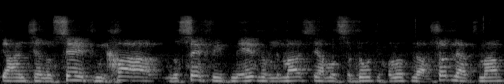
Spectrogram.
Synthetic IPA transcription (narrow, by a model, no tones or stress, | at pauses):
keanʃeano̞set̪miχano̞se̞fet̪meeve̞ʁlemaseamosad̪o̞t̪jeχolo̞t̪leaʁʃo̞t̪leat͡smam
